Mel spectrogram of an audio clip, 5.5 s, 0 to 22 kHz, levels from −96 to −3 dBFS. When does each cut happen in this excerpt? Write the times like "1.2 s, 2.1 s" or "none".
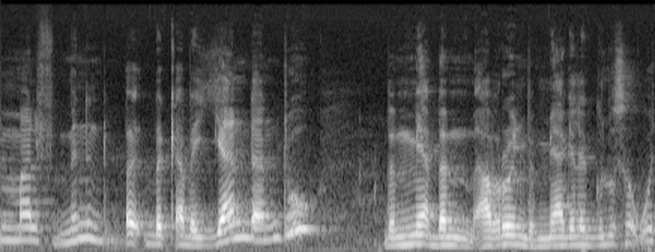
none

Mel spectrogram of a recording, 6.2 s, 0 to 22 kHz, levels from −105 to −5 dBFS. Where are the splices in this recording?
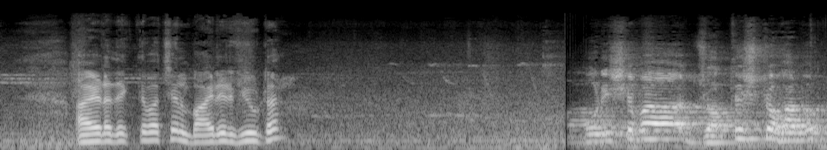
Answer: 4.4 s

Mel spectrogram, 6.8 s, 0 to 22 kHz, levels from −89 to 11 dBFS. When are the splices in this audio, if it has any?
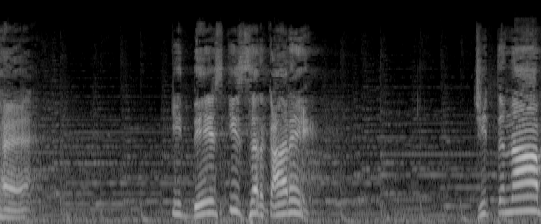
none

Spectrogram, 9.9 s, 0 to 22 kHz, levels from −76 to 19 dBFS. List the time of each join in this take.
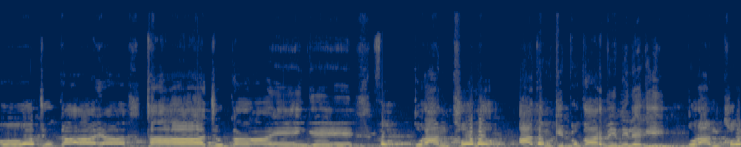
5.1 s

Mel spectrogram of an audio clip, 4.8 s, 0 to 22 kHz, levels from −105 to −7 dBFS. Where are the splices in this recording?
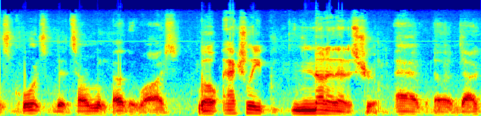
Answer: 1.8 s, 3.9 s

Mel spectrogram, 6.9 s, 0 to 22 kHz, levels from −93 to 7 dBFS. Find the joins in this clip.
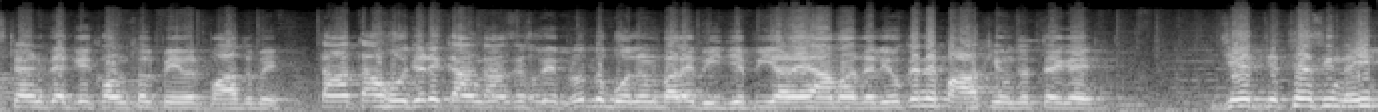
1.5 s, 2.5 s

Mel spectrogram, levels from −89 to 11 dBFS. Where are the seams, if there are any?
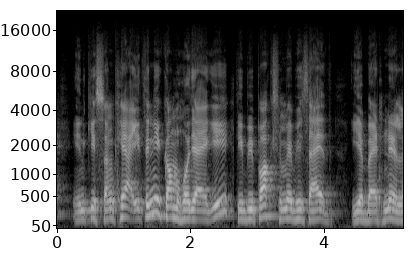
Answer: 2.6 s

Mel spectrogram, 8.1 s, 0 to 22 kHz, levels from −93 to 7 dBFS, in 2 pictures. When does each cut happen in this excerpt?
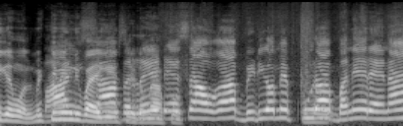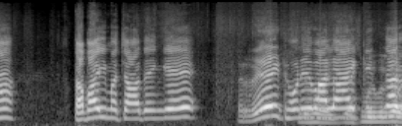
none

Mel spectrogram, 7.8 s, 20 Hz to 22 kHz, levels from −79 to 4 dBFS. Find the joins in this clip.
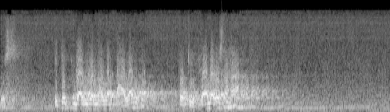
3.6 s

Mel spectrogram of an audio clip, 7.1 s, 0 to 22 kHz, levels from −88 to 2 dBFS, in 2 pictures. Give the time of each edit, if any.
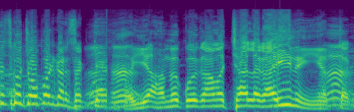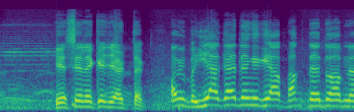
1.1 s

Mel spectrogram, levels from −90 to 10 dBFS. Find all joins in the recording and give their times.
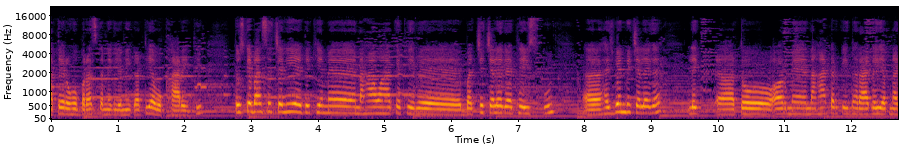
none

